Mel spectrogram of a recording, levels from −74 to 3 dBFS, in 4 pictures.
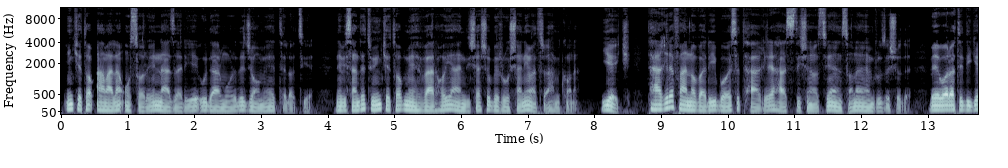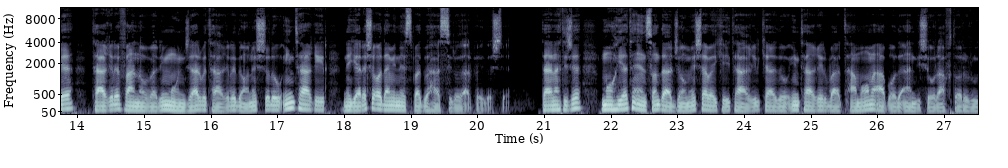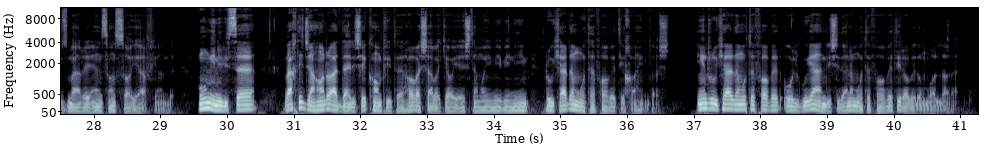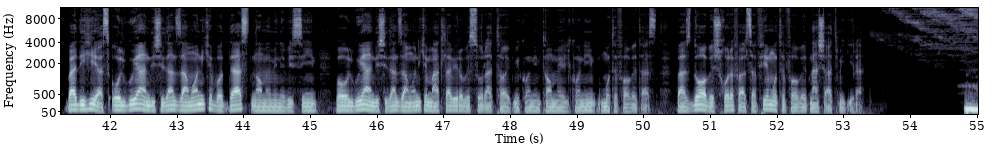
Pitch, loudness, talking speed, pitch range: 85 Hz, -18 LUFS, 155 wpm, 75-95 Hz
